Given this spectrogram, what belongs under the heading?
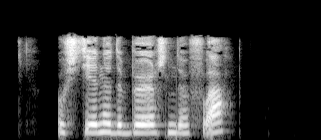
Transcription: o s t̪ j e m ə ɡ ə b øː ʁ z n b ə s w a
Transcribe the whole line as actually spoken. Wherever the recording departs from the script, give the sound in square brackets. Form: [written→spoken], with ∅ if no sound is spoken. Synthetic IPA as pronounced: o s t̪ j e [m→n] ə [ɡ→d] ə b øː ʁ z n [b→d] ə [s→f] w a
